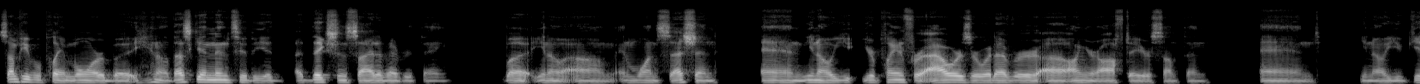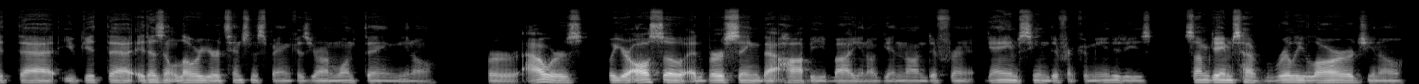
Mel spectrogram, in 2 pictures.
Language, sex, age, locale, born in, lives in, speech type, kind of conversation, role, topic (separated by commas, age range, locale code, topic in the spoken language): English, male, 18-19, en-US, United States, United States, conversation, unstructured, none, What is the hardest part about losing a hobby you loved?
